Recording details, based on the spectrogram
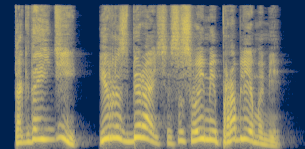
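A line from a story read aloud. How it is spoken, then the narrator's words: Furious exclamation. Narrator (Russian): разъяренно воскликнула Джоу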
